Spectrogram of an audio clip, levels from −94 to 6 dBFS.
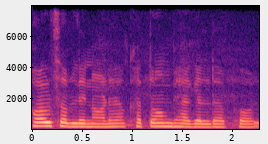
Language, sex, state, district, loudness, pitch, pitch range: Maithili, female, Bihar, Purnia, -16 LUFS, 205 Hz, 195-220 Hz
